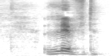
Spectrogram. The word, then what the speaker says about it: lived: be the past participle lived and listened to that end of that pronunciation that that n sound it's a d sound lived lived so i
